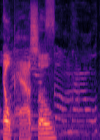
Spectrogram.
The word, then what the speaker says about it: El Paso: To be fair, if you ever go to Texas, we say pronounce it like like the word pass. El Paso. Okay. Like El Paso.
